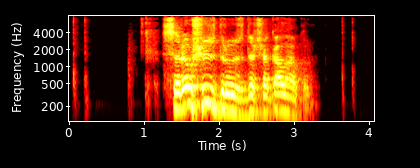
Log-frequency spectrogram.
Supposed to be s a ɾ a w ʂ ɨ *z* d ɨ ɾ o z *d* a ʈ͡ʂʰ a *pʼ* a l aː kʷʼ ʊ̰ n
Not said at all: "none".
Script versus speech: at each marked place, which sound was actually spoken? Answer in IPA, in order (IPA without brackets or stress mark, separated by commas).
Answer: z, d, kʼ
